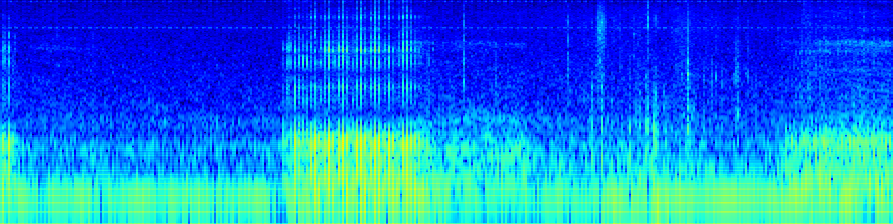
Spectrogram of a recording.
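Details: Two French bulldogs napping: over a steady low hum, one loud buzzing snore of about a second and a half, then a softer one; snoring during sleep.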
